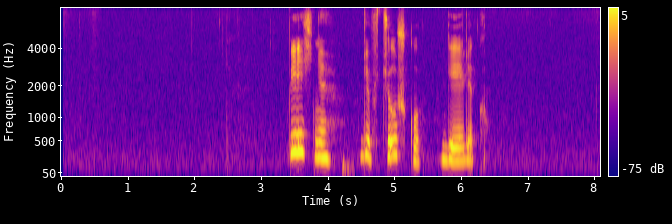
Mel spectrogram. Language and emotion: Russian, sad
